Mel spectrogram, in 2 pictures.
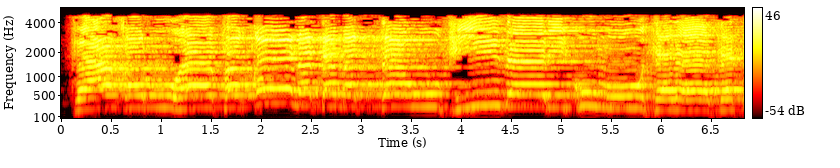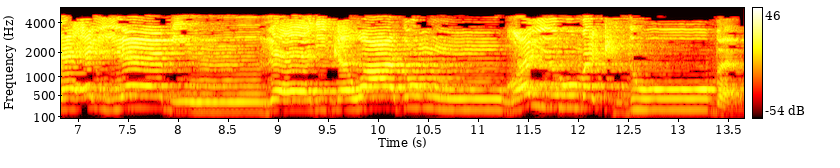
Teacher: قالون بصلة ميم الجمع واندرج معه ابن كثير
